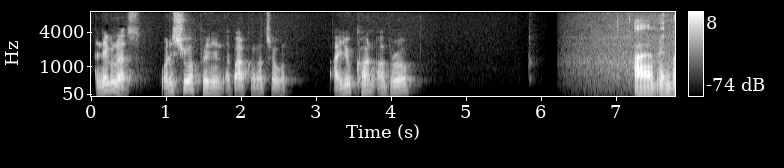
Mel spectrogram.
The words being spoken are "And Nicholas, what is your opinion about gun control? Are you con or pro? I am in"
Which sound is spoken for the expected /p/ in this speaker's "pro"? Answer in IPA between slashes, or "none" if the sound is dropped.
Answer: /b/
